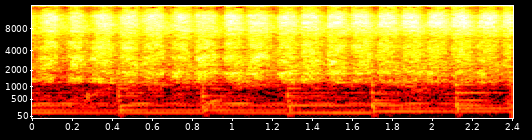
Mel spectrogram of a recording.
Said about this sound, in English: So I might sand it slightly more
